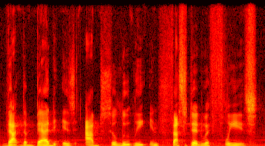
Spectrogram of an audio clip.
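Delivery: normal talking voice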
